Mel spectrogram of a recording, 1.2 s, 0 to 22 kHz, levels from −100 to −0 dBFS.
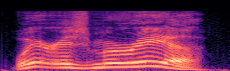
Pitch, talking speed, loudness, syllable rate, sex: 190 Hz, 155 wpm, -13 LUFS, 5.5 syllables/s, male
